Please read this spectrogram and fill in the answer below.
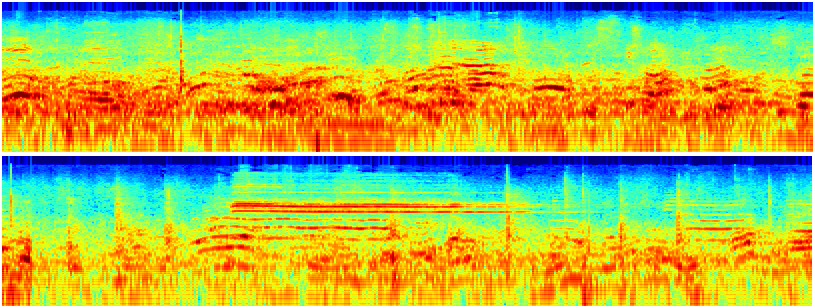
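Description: Spectators talking and chattering close by. About five seconds in, a high shrill whistle sounds for about a second, then briefly again near the end.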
